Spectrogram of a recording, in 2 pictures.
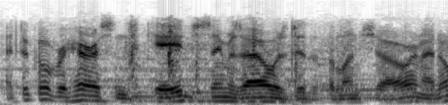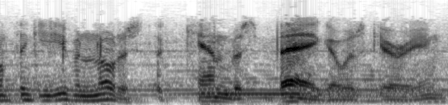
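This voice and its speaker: An American actor playing a scheming, slangy bank clerk in a hard-boiled 1940s radio crime drama, both speaking and narrating. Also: male voice, lowish voice, expressive, quick pace, lightly acted. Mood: tense recounting. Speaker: lead actor and first-person narrator. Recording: dull vintage 1940s radio recording with music.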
